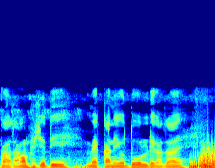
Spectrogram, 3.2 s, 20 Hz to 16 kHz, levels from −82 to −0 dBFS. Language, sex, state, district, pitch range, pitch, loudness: Chakma, male, Tripura, Unakoti, 125-130 Hz, 130 Hz, -19 LUFS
